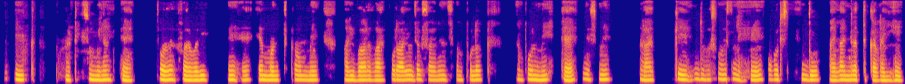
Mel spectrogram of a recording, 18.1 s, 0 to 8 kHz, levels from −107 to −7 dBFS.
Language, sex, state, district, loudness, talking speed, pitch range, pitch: Hindi, male, Uttar Pradesh, Budaun, -19 LUFS, 70 wpm, 155-170 Hz, 160 Hz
